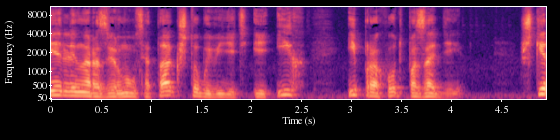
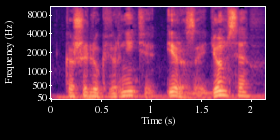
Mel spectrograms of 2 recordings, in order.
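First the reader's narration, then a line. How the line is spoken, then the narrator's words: Calm. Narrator (Russian): спокойно сказал я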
